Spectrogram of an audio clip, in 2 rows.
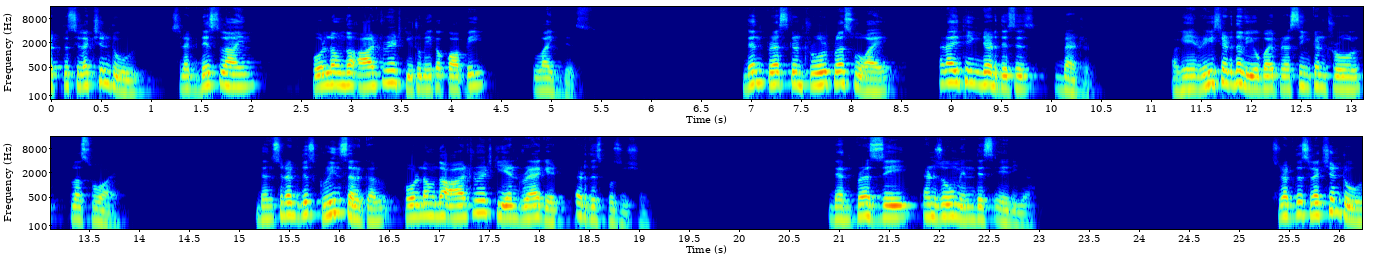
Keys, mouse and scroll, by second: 3.2 alt+click, 7.8 ctrl+y, 12.8 ctrl+y, 17.0 alt+click, 21.2 z.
